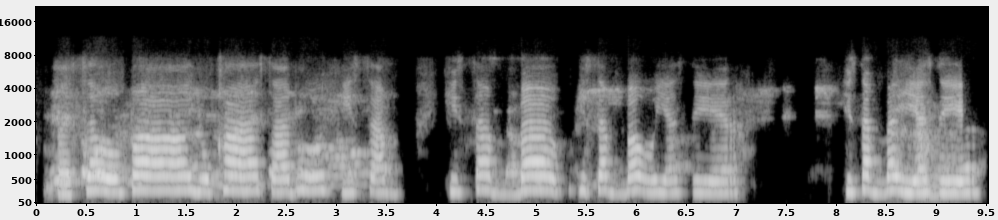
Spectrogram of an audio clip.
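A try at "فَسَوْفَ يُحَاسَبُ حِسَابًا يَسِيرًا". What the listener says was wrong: Yasira. Ra-nya dibaca. Fasawfa yuhasabu hisaban yasira.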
